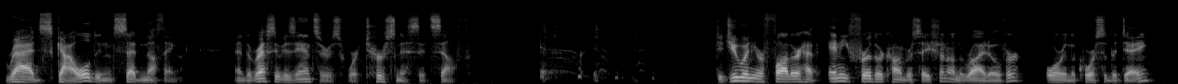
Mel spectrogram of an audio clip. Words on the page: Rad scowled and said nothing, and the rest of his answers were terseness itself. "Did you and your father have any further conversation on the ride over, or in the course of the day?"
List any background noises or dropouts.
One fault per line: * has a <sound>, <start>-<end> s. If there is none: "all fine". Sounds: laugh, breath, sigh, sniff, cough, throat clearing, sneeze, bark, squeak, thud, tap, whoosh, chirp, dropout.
* has a cough, 5.4-6.6 s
